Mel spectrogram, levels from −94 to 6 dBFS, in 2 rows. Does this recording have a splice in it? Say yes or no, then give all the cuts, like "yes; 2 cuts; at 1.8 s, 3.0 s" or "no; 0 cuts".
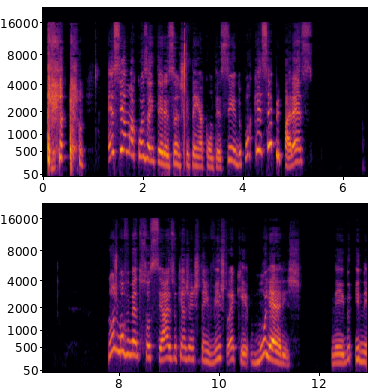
no; 0 cuts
